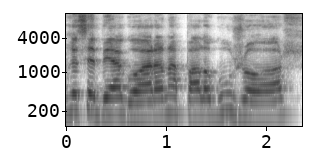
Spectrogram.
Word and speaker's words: Guljor: Vamos receber agora a Ana Paula Guljor. É assim que se pronuncia seu sobrenome, está correto? Guljor? Exatamente, É.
